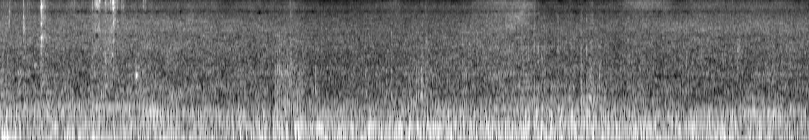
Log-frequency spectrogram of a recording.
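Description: Steady low rumble of a Bombardier BiLevel commuter coach running at speed, heard from inside the car, with a few faint clicks in the first second or so.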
